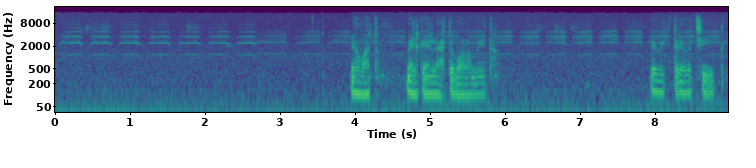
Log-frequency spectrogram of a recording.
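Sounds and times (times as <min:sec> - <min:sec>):
four large nearly fledged gyrfalcon chicks squabbling over food in a nest: 0:00.0 - 0:08.9
speech: 0:03.9 - 0:06.0, 0:07.9 - 0:08.9.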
